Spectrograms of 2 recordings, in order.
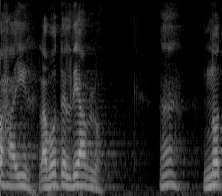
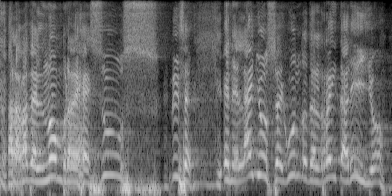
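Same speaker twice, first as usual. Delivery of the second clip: loud, stirred-up sermon voice; fervent preaching; 5 semitones higher, 17 dB louder than usual. Real, not acted. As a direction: build into a forceful proclamation of scripture. (prédica encendida, a plena voz)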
